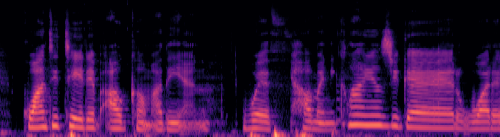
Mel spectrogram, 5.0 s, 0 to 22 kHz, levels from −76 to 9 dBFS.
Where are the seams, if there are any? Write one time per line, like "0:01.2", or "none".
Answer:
0:02.9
